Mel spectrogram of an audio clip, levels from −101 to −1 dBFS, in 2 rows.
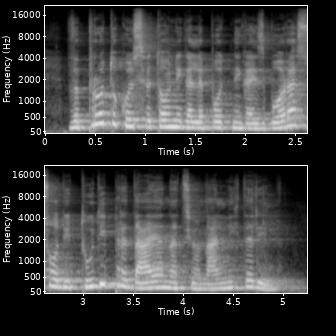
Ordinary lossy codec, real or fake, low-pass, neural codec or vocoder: none; real; 19.8 kHz; none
